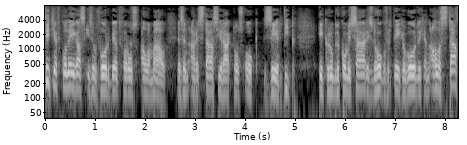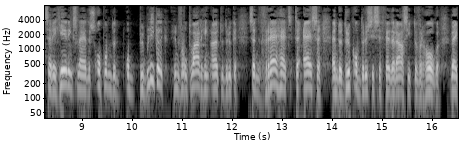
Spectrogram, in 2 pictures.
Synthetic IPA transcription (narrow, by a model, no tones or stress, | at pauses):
tɪtjɛfkɔleːɣasɪsənvoːrbeːlˠtfoːɾɔnsɑləmaːlˠɛnzɛnʔa̰ɾɛstaːsiraːk̚tɔnsoːkzɪːrdipɪkrub̚dəkɔmɪsaːɾɪzdəɦoːɣəvərteːɣənʋoːrdɪxɛnʔɑləstaːtsɛrəɣeːɾɪŋslɛjdərsɔpɔpyblikələkɦɵnvəɾɔntʋaːrdəɣɪŋʔœɥtədrɵkənz̥ɛnvrɛjɦɛjtːəʔɛjsəɛndədrɵkɔb̚dəɾɵsisəfedeɾaːsitəvərɦoːɣənʋɛj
